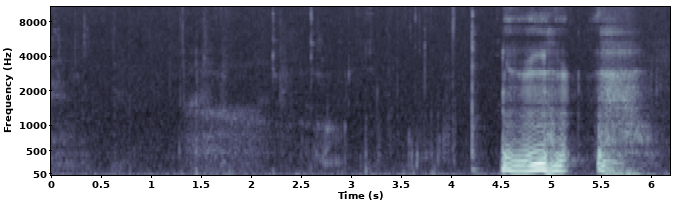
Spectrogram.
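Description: An elderly man sips from a cup.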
